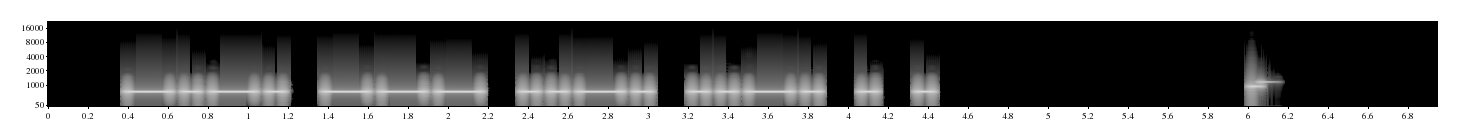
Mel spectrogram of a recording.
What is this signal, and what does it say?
Morse code, heard as a keyed tone, about 17 wpm, 700 Hz. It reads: COFFEE
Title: Top 1751-2000 Words 17wpm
